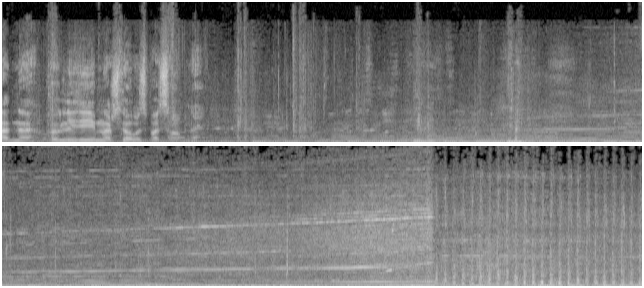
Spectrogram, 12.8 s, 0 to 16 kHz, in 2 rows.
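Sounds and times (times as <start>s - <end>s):
speech: 0.0s - 2.2s
video game helicopter engine hum: 4.1s - 12.7s
video game helicopter in flight, heavy rotor drone: 5.4s - 12.7s
thin whining tones rising in pitch: 6.1s - 12.7s.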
